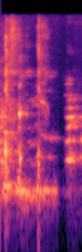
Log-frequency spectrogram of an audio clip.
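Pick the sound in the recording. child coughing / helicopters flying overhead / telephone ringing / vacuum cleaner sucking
child coughing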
